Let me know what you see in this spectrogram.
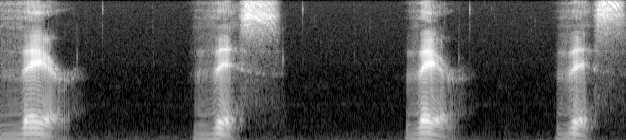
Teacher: for the voiced version of this consonant all you do is add vibration of your vocal cords and use just a little less air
